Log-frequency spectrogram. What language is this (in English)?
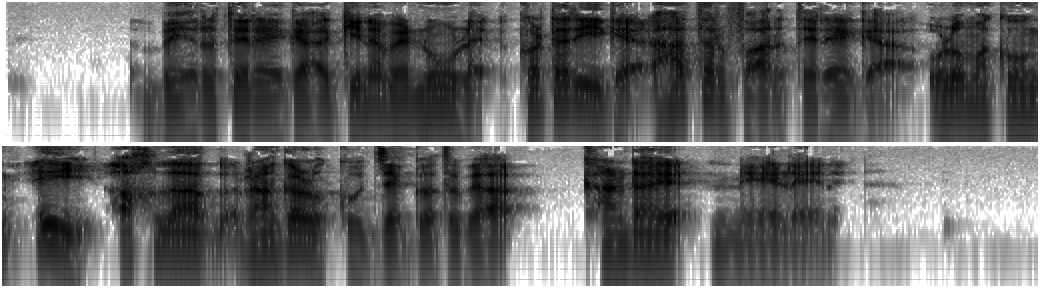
Divehi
